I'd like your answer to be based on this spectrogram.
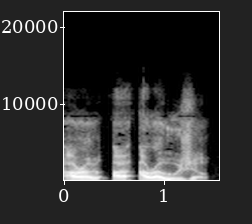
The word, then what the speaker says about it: Araujo: with a chance for Araujo, which I learned that's how you say it over the weekend as well.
